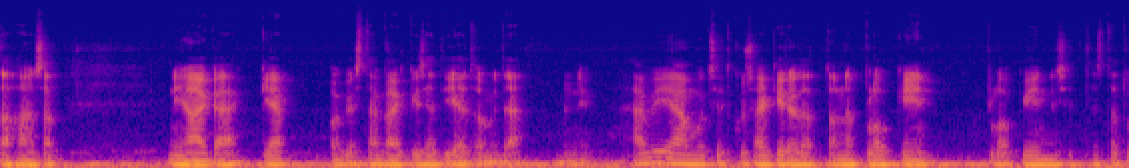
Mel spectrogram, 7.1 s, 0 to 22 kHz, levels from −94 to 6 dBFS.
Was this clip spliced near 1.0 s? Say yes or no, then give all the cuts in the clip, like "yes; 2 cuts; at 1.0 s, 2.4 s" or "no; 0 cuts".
no; 1 cut; at 3.5 s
